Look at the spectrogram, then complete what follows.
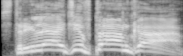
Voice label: battlecry tank, russian; Gambler

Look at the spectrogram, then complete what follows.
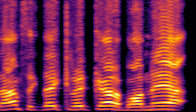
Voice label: Khmer Order; Beyond the Sword; Units

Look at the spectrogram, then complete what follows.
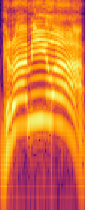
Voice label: Warn Charger, russian; Gambler

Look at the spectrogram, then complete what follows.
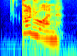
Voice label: nice shot, teen girl; Left 4 Dead 2

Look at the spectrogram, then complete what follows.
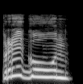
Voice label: warn hunter, russian, Survivor Voice Producer

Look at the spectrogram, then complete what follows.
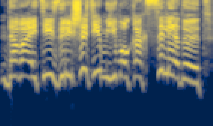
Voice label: battlecry tank, russian, Survivor Voice Producer

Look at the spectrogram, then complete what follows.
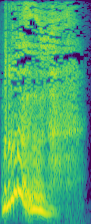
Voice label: adrenaline, survivor voice; Left 4 Dead 2; producer

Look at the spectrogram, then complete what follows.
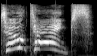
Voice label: teengirl, voice; Left 4 Dead 2; tank

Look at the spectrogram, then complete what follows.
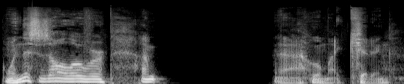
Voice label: question, male; Garry's Mod; hl2

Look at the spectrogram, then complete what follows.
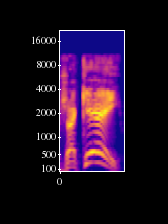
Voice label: warn jockey, russian; Gambler

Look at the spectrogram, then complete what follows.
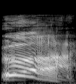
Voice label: Hurt Major, russian; Gambler

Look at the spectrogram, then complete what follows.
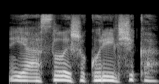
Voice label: heard smoker, russian; Producer

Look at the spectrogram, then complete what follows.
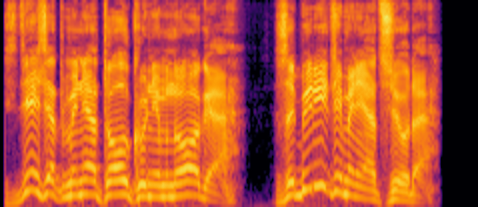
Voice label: call for rescue, russian; Gambler

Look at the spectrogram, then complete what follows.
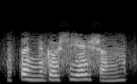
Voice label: suspend negotiations, radiovoice; Garry's Mod; hl2; overwatch

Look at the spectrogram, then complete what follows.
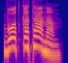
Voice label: melee weapons, russian, Survivor Voice Producer

